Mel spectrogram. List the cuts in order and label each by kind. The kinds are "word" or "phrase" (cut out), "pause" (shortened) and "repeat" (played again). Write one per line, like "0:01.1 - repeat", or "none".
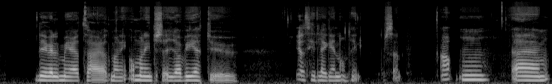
0:01.5 - word
0:03.0 - word
0:03.8 - word

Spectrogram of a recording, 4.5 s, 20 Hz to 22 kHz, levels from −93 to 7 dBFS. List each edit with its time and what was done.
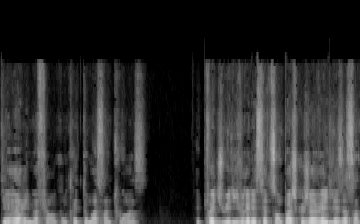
0:02.6 - phrase

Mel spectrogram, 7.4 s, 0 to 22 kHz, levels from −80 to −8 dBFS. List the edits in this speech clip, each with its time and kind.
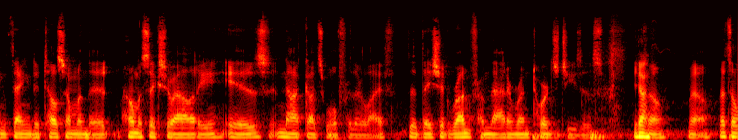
none

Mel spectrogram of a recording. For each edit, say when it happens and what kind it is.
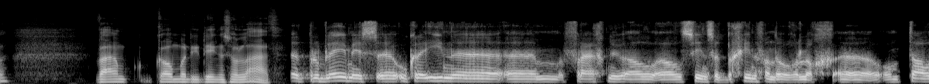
none

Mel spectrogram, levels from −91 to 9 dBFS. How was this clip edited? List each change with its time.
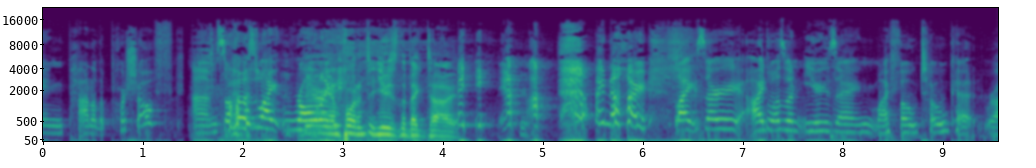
0:01.4 - pause
0:07.2 - word

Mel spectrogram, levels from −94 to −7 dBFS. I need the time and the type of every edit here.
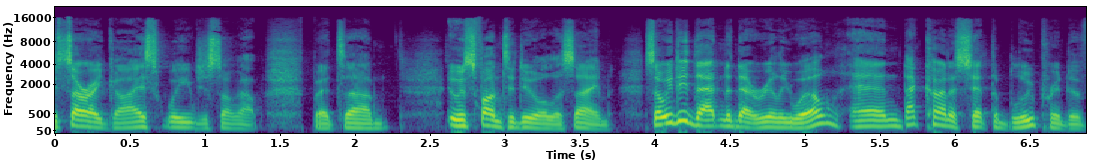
0:00.9 - phrase
0:04.5 - word
0:04.9 - word
0:05.6 - word

